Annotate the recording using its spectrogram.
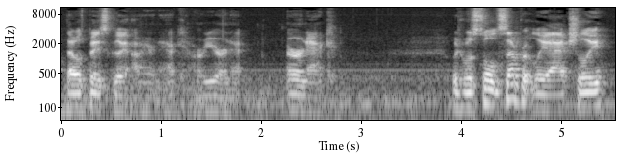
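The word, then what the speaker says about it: Irnakk: I always pronounce this Ernak. If you pronounce it as Uranak, well, maybe you gotta urinate.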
